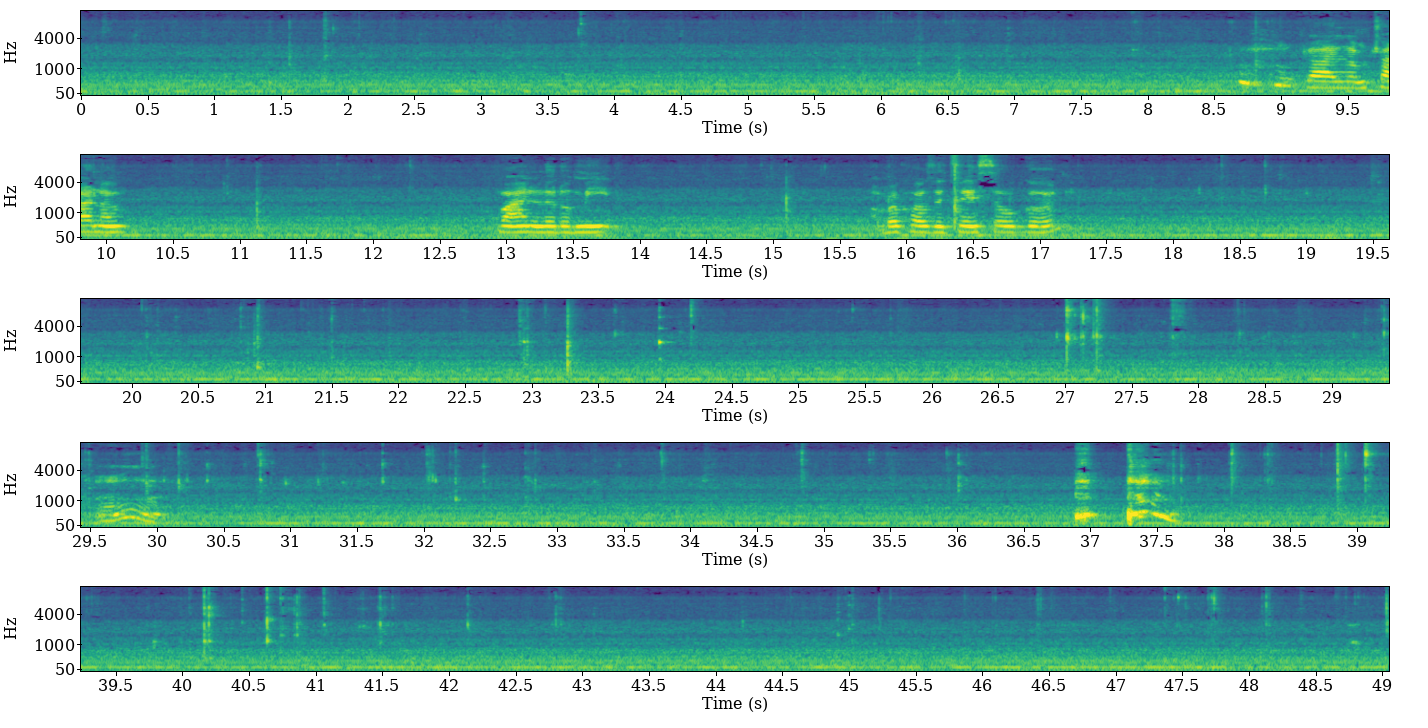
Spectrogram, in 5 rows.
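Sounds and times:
steady low hum: 0.0s - 49.0s
lobster shell clicking: 27.0s - 27.4s, 39.9s - 43.0s
person coughing: 36.9s - 37.7s.

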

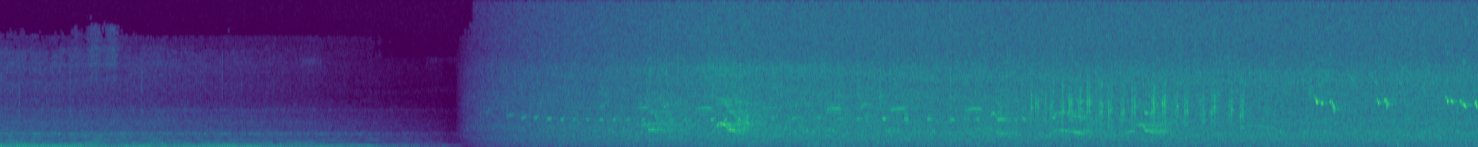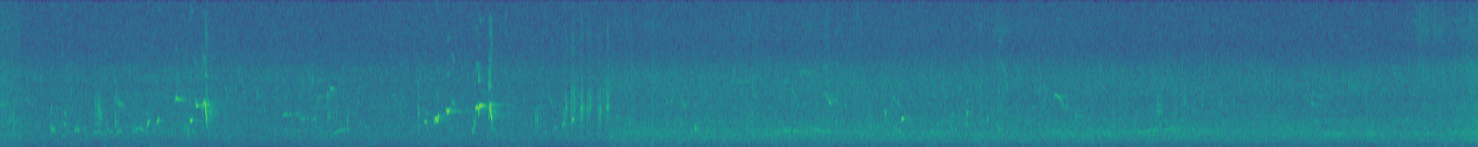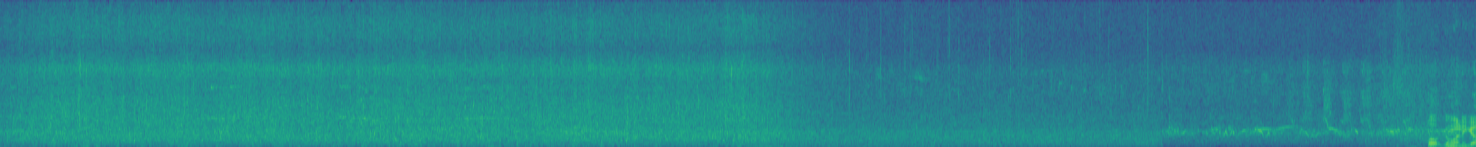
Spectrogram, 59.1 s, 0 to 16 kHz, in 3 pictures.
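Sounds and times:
rain: 6.2s - 59.0s
river water rushing: 6.3s - 59.0s
birds chirping and calling: 53.3s - 59.0s.

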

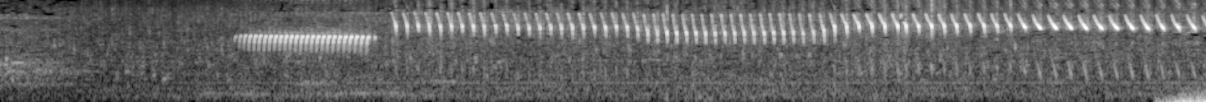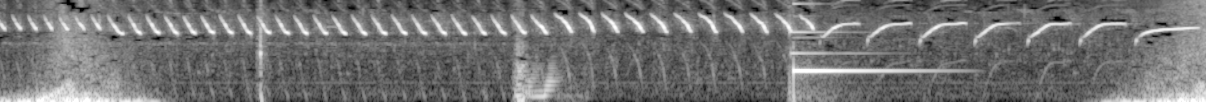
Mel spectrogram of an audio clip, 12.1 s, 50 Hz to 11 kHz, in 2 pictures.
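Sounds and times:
canary singing: 6.7s - 12.0s.

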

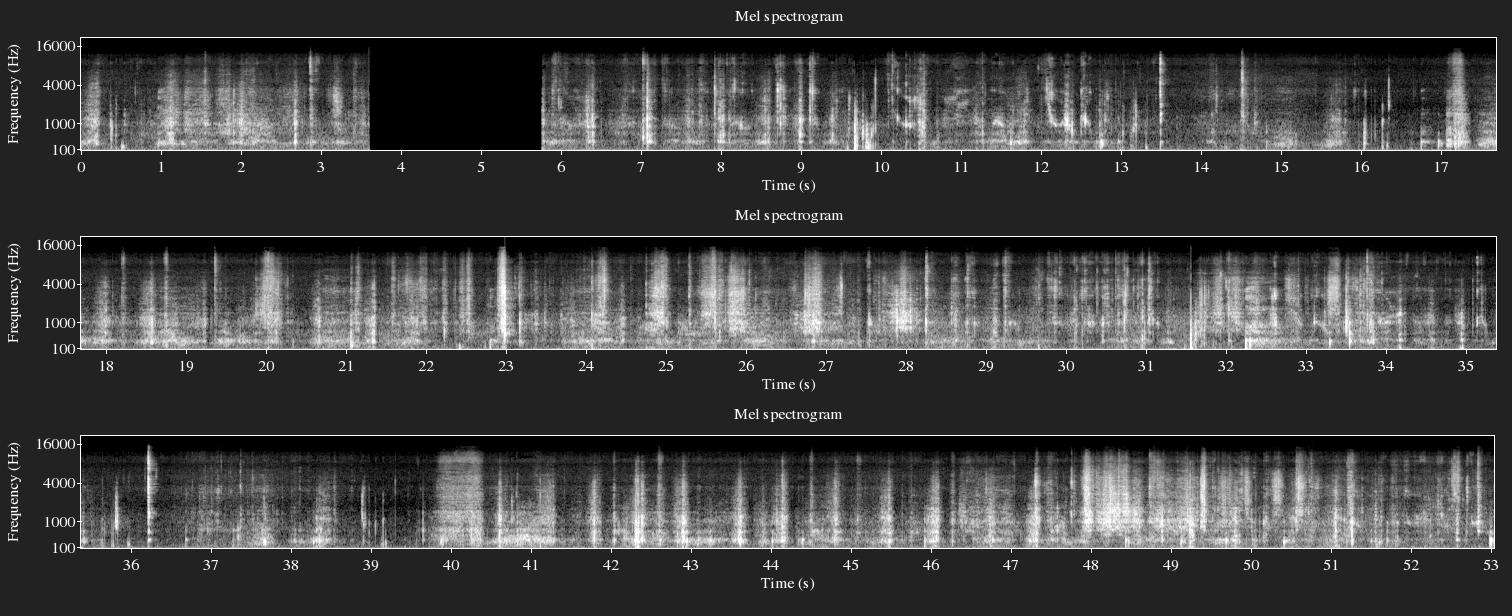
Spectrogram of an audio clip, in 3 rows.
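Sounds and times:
crunching and chewing: 0.0s - 3.6s, 5.8s - 53.0s.

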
